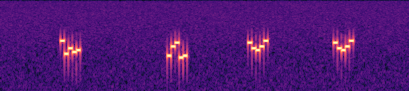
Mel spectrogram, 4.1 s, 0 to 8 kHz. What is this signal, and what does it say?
Five-tone selective call (EEA), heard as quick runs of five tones, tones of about 40 ms. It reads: 03645 27912 96570 96570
